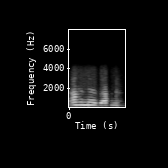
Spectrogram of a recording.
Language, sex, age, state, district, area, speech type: Kashmiri, female, 30-45, Jammu and Kashmir, Srinagar, urban, conversation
